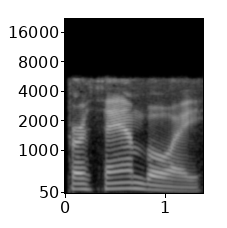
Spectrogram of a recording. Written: Perth Amboy

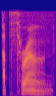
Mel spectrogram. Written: upthrown

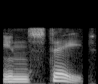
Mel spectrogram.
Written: instate

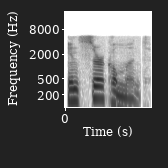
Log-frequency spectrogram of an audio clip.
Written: encirclement

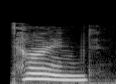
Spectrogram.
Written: timed

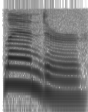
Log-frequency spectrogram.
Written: lander

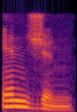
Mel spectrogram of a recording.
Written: engine

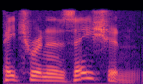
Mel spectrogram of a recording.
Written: patronization

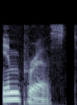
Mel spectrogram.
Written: imprest

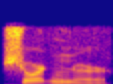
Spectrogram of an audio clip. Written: shortener

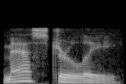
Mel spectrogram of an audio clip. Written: masterly

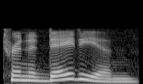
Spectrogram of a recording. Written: Trinidadian

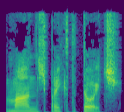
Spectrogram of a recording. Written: man spricht deutsch

